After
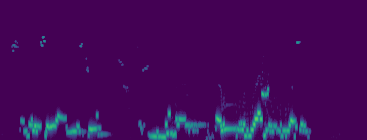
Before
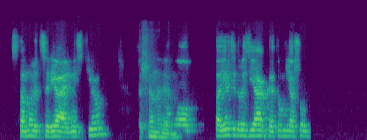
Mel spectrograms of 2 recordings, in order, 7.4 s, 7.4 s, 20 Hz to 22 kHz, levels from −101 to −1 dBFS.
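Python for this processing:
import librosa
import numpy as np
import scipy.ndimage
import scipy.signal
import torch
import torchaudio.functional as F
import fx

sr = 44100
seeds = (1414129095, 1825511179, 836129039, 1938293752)

y = x * (1.0 - 0.95 / 2.0 + 0.95 / 2.0 * np.cos(2.0 * np.pi * 1.2 * (np.arange(len(x)) / sr)))
y = fx.dynamic_eq(y, sr, hz=280.0, q=2.2, threshold_db=-43.0, ratio=4.0, max_db=-4)
y = fx.spec_topn(y, sr, count=1)
y = fx.peak_eq(y, sr, hz=1900.0, db=5.5, octaves=2.1)
y = fx.sustainer(y, sr, db_per_s=59.0, at=(3.4, 5.85))
y = y * librosa.db_to_amplitude(1.5)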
